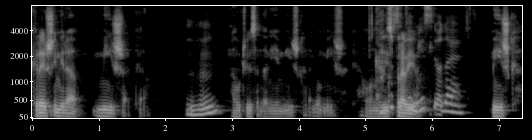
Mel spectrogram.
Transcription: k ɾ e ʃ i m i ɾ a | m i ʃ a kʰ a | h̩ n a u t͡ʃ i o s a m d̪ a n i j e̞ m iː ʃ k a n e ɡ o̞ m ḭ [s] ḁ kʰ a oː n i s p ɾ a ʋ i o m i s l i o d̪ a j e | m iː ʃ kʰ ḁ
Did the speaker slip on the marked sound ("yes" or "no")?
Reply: yes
